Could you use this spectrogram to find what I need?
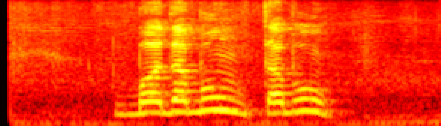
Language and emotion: Russian, positive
